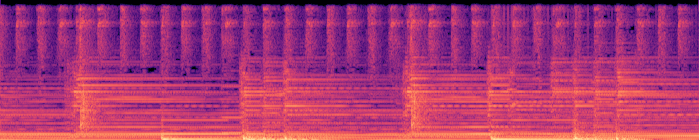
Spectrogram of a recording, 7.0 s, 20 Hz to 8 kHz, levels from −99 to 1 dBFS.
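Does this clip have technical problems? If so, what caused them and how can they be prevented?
Yes. From 3.48 s to the end, the audio carries a steady 25 Hz buzz, present only while there is signal. This is a resampler restarted on every block. Each block was converted in isolation, so the filter at each block edge worked from missing or wrong neighbouring samples and left a small error there. Repeating every 40 ms, those errors merge into a buzz at the block rate. The band-limited sound fits a 44.1 kHz to 16 kHz conversion. To prevent it, keep the resampler's filter state and history running continuously across block boundaries rather than reinitialising it for each block.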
